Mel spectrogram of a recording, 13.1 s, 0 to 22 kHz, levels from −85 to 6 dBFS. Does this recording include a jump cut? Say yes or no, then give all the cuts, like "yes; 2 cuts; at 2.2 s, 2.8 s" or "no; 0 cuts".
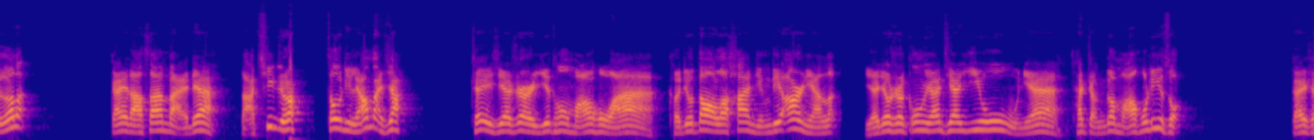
yes; 3 cuts; at 3.2 s, 4.2 s, 8.5 s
